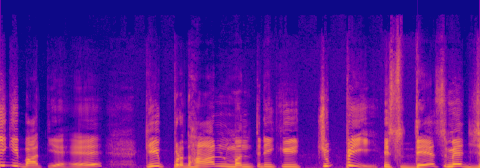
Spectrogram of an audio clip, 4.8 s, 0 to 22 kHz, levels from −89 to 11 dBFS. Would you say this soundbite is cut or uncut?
cut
